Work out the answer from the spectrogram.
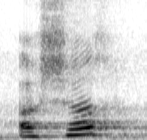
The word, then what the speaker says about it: अशर: अशर बिना बाण के, अशर शर, जब श की मात्रा, श की आपको आवाज़ आती है, श का उच्चारण होता है अशर, मतलब बिना बाण के।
